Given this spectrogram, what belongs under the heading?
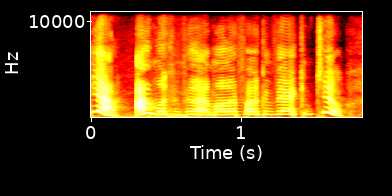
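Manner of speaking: high, rapid echo of the question; imitated fellow shopper. Other lady answers a fellow shopper, imitated fired-up reply.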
